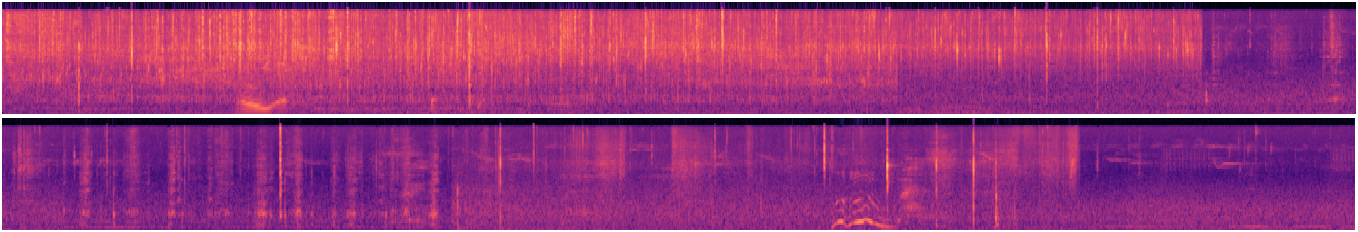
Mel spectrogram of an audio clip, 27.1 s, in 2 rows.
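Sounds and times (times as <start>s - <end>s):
food sizzling in a skillet: 0.0s - 12.0s.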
